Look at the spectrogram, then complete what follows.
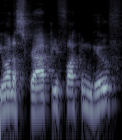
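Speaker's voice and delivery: everyday natural accent, loud and high-pitched. Speaker repeating a meme line, this time in their own accent. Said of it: "I'll say it in my accent".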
